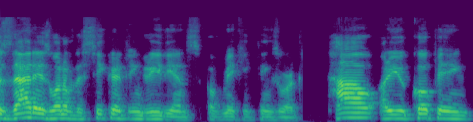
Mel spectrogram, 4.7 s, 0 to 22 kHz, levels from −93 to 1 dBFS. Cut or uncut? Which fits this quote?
cut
